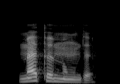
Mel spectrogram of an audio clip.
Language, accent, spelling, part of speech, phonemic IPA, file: French, France, mappemonde, noun, /ma.p(ə).mɔ̃d/, LL-Q150 (fra)-mappemonde.wav
- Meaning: a map of the world, showing the two hemispheres as separate circles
